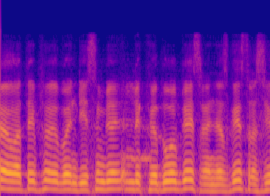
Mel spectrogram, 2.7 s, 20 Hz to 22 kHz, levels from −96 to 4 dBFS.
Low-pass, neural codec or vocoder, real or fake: 10.8 kHz; autoencoder, 48 kHz, 32 numbers a frame, DAC-VAE, trained on Japanese speech; fake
